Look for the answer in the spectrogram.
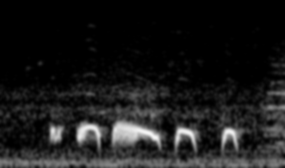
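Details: Spotted dove phrase used for luring wild doves, five notes: a faint short note, a rounded coo, a long slurred descending coo and two short arched coos, evenly spaced, over quiet low background.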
